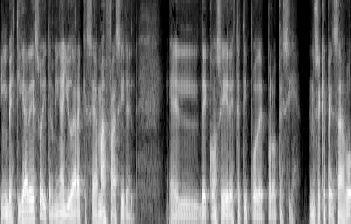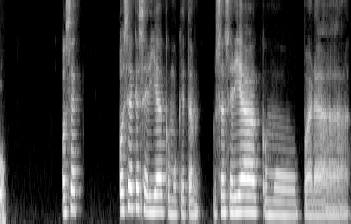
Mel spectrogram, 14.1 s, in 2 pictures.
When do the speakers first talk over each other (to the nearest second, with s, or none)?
none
